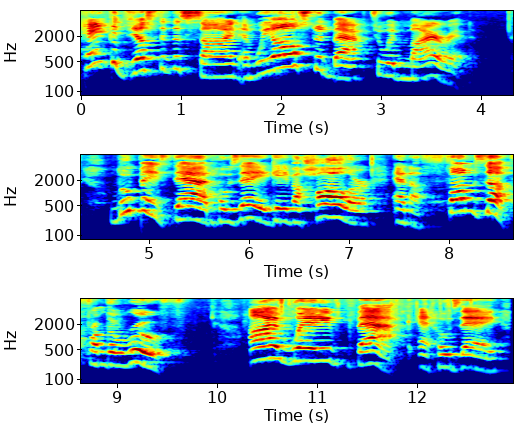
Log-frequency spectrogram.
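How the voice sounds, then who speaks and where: Slow-paced, higher-voiced woman with very lively intonation. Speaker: youth services librarian hosting a book program. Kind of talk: book talk and read-aloud for tweens.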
